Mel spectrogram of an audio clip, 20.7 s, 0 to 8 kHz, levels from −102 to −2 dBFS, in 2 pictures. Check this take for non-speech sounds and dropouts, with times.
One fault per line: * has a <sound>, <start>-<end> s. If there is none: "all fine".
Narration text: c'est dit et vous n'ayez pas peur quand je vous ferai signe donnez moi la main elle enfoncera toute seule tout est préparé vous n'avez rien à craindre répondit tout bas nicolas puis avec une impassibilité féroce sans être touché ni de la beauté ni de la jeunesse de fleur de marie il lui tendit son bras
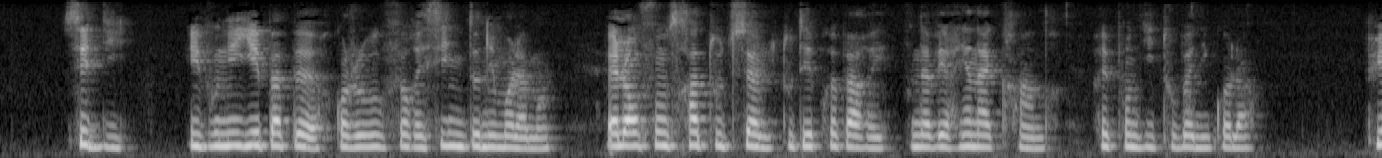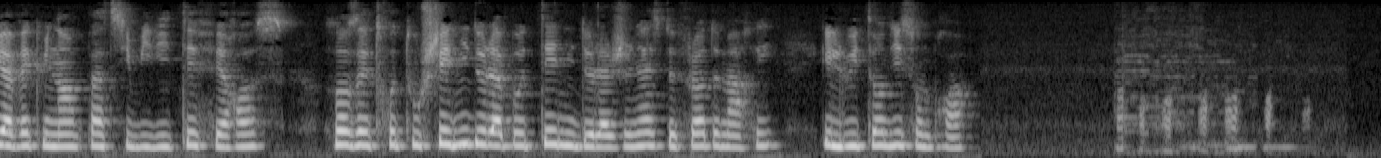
* has a laugh, 18.7-20.3 s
